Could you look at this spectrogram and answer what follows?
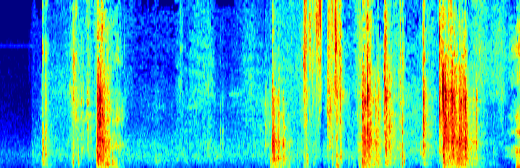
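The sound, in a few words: someone pounding on a door, threatening to break it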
